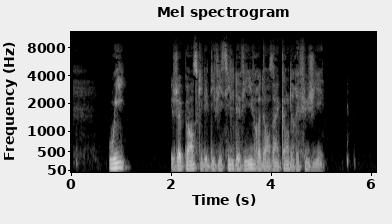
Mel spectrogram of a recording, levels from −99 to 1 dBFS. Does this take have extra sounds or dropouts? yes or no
no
